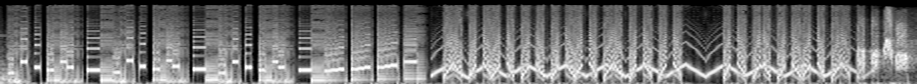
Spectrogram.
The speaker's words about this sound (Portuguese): É, ó o barulhinho aí do Pac-Man, né? Não sei, mas imagino que muita gente aí é, já ouviu, ficou horas e horas ouvindo esse barulhinho aí do Pac-Man enquanto jogava o seu Atari ou seus consoles de primeira geração, certo?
